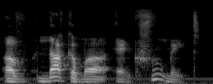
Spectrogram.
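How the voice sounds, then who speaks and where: Bright animated male podcast host. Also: medium pitch, measured pace. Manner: animated, laughs often, many fillers. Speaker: podcast co-host, tour guide. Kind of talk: casual podcast chat.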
